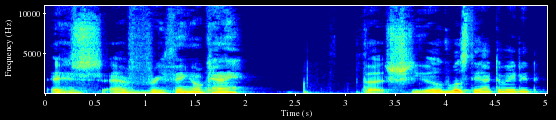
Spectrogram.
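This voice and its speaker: Deep, husky nervous saboteur. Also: male voice, huge pitch swings, slow pace, full character voice. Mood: feigned surprise. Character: nervous, secretive male space station saboteur. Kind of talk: sci-fi audio drama acting.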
